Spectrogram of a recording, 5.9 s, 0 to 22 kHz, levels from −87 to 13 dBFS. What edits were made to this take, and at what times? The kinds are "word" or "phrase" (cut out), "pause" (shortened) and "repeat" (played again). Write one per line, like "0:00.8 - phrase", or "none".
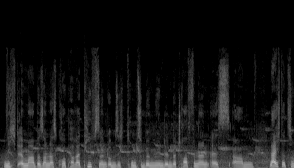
none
